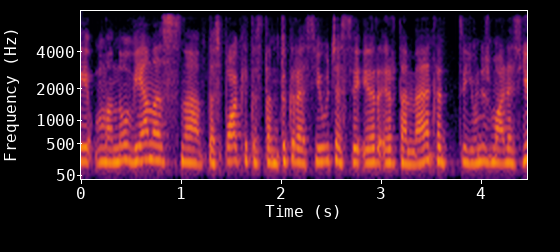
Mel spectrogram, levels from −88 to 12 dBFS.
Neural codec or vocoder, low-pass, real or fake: none; 7.2 kHz; real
